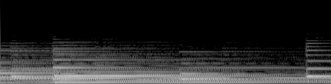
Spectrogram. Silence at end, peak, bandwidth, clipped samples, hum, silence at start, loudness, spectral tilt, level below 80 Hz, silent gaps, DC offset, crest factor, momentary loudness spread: 0 s; -10 dBFS; 3.4 kHz; under 0.1%; none; 0 s; -23 LUFS; -13 dB/octave; -46 dBFS; none; under 0.1%; 12 dB; 11 LU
